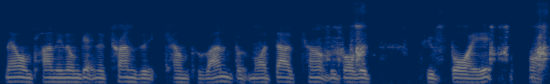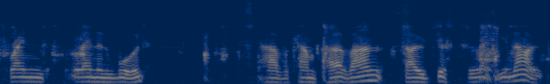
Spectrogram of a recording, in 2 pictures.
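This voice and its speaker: A man's voice: fairly low pitch, fairly even intonation, takes it slowly, sharp tone, low-quality recording. A man on a casual van-life live stream, talking from inside his converted van and cheerfully greeting viewers by name. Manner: upbeat, greets viewers by name, keeps saying "fantastic".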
